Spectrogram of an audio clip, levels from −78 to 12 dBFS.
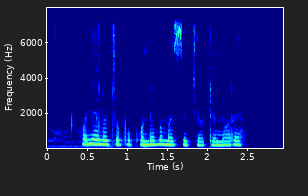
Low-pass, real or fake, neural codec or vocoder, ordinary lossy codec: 7.2 kHz; real; none; none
